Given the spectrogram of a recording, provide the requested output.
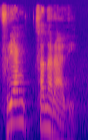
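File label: "Frianktzanarali", pronunciations; Fourth Way; Beelzebub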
